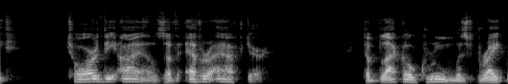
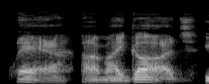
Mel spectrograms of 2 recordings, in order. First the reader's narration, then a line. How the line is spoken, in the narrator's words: He croaked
